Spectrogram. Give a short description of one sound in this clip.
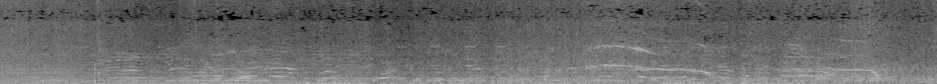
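Children shout and squeal with high voices.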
